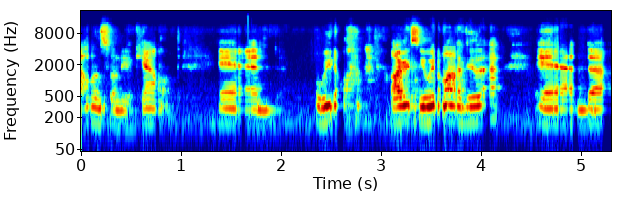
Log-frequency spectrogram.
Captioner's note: chuckles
